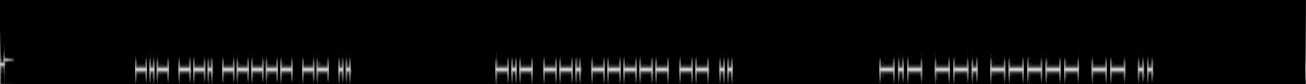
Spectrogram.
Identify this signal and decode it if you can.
Morse code, heard as a keyed tone, about 32 wpm, 700 Hz. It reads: KG0MI KG0MI KG0MI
